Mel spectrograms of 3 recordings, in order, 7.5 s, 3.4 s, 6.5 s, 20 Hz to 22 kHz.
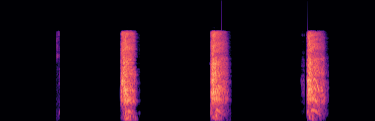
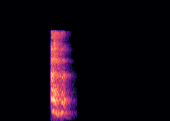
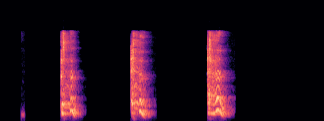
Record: {"exhalation_length": "7.5 s", "exhalation_amplitude": 24298, "exhalation_signal_mean_std_ratio": 0.25, "cough_length": "3.4 s", "cough_amplitude": 29331, "cough_signal_mean_std_ratio": 0.2, "three_cough_length": "6.5 s", "three_cough_amplitude": 27879, "three_cough_signal_mean_std_ratio": 0.31, "survey_phase": "beta (2021-08-13 to 2022-03-07)", "age": "65+", "gender": "Female", "wearing_mask": "No", "symptom_none": true, "smoker_status": "Ex-smoker", "respiratory_condition_asthma": false, "respiratory_condition_other": false, "recruitment_source": "REACT", "submission_delay": "1 day", "covid_test_result": "Negative", "covid_test_method": "RT-qPCR", "influenza_a_test_result": "Negative", "influenza_b_test_result": "Negative"}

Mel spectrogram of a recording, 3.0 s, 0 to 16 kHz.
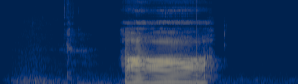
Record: {"exhalation_length": "3.0 s", "exhalation_amplitude": 31358, "exhalation_signal_mean_std_ratio": 0.45, "survey_phase": "beta (2021-08-13 to 2022-03-07)", "age": "45-64", "gender": "Male", "wearing_mask": "No", "symptom_none": true, "smoker_status": "Never smoked", "respiratory_condition_asthma": false, "respiratory_condition_other": false, "recruitment_source": "REACT", "submission_delay": "1 day", "covid_test_result": "Negative", "covid_test_method": "RT-qPCR", "influenza_a_test_result": "Negative", "influenza_b_test_result": "Negative"}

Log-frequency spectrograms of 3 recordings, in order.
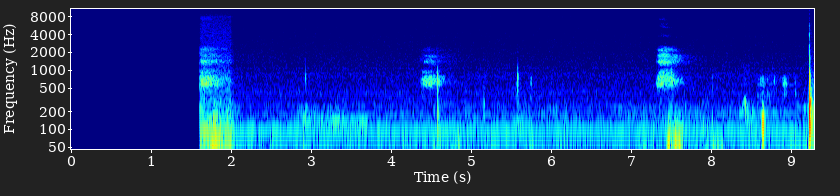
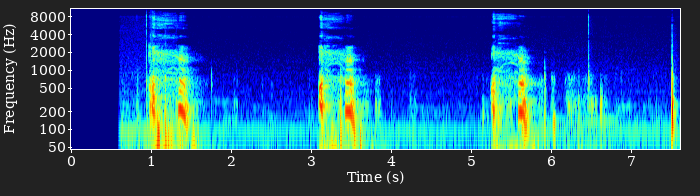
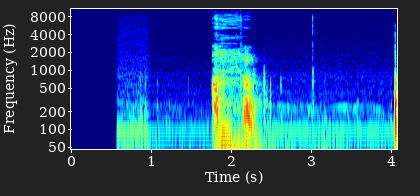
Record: {"exhalation_length": "9.3 s", "exhalation_amplitude": 17726, "exhalation_signal_mean_std_ratio": 0.15, "three_cough_length": "7.6 s", "three_cough_amplitude": 22245, "three_cough_signal_mean_std_ratio": 0.32, "cough_length": "4.1 s", "cough_amplitude": 22830, "cough_signal_mean_std_ratio": 0.27, "survey_phase": "beta (2021-08-13 to 2022-03-07)", "age": "65+", "gender": "Male", "wearing_mask": "No", "symptom_none": true, "smoker_status": "Ex-smoker", "respiratory_condition_asthma": false, "respiratory_condition_other": false, "recruitment_source": "REACT", "submission_delay": "10 days", "covid_test_result": "Negative", "covid_test_method": "RT-qPCR"}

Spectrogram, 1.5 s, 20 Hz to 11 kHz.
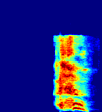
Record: {"cough_length": "1.5 s", "cough_amplitude": 28501, "cough_signal_mean_std_ratio": 0.45, "survey_phase": "beta (2021-08-13 to 2022-03-07)", "age": "18-44", "gender": "Female", "wearing_mask": "No", "symptom_cough_any": true, "symptom_new_continuous_cough": true, "symptom_sore_throat": true, "symptom_other": true, "symptom_onset": "3 days", "smoker_status": "Ex-smoker", "respiratory_condition_asthma": false, "respiratory_condition_other": false, "recruitment_source": "Test and Trace", "submission_delay": "1 day", "covid_test_result": "Negative", "covid_test_method": "RT-qPCR"}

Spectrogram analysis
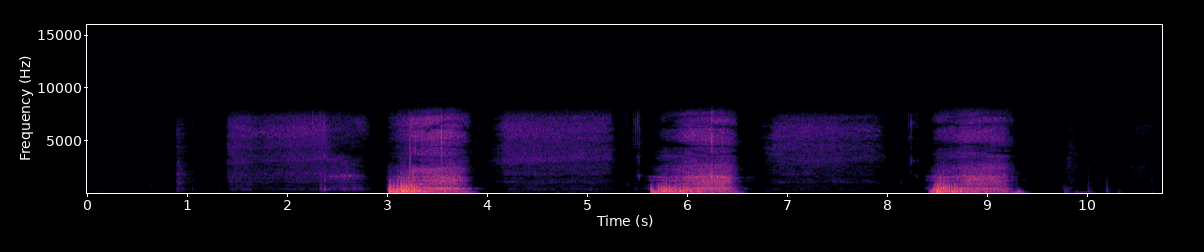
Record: {"exhalation_length": "10.8 s", "exhalation_amplitude": 27110, "exhalation_signal_mean_std_ratio": 0.37, "survey_phase": "beta (2021-08-13 to 2022-03-07)", "age": "45-64", "gender": "Male", "wearing_mask": "Yes", "symptom_new_continuous_cough": true, "symptom_abdominal_pain": true, "symptom_diarrhoea": true, "symptom_fatigue": true, "symptom_change_to_sense_of_smell_or_taste": true, "symptom_loss_of_taste": true, "symptom_onset": "6 days", "smoker_status": "Current smoker (1 to 10 cigarettes per day)", "respiratory_condition_asthma": false, "respiratory_condition_other": false, "recruitment_source": "Test and Trace", "submission_delay": "2 days", "covid_test_result": "Positive", "covid_test_method": "RT-qPCR", "covid_ct_value": 18.4, "covid_ct_gene": "N gene", "covid_ct_mean": 18.7, "covid_viral_load": "710000 copies/ml", "covid_viral_load_category": "Low viral load (10K-1M copies/ml)"}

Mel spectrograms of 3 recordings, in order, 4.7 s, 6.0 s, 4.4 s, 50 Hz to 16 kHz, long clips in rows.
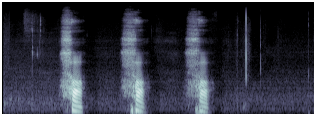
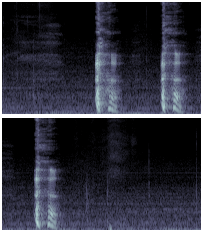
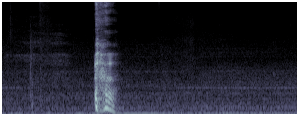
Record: {"exhalation_length": "4.7 s", "exhalation_amplitude": 21335, "exhalation_signal_mean_std_ratio": 0.26, "three_cough_length": "6.0 s", "three_cough_amplitude": 7133, "three_cough_signal_mean_std_ratio": 0.3, "cough_length": "4.4 s", "cough_amplitude": 5095, "cough_signal_mean_std_ratio": 0.31, "survey_phase": "alpha (2021-03-01 to 2021-08-12)", "age": "45-64", "gender": "Male", "wearing_mask": "No", "symptom_none": true, "smoker_status": "Never smoked", "respiratory_condition_asthma": false, "respiratory_condition_other": false, "recruitment_source": "REACT", "submission_delay": "1 day", "covid_test_result": "Negative", "covid_test_method": "RT-qPCR"}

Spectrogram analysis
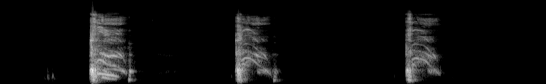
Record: {"three_cough_length": "5.5 s", "three_cough_amplitude": 32768, "three_cough_signal_mean_std_ratio": 0.26, "survey_phase": "beta (2021-08-13 to 2022-03-07)", "age": "18-44", "gender": "Male", "wearing_mask": "No", "symptom_cough_any": true, "symptom_sore_throat": true, "symptom_onset": "4 days", "smoker_status": "Never smoked", "respiratory_condition_asthma": false, "respiratory_condition_other": false, "recruitment_source": "Test and Trace", "submission_delay": "1 day", "covid_test_result": "Positive", "covid_test_method": "RT-qPCR", "covid_ct_value": 20.8, "covid_ct_gene": "N gene"}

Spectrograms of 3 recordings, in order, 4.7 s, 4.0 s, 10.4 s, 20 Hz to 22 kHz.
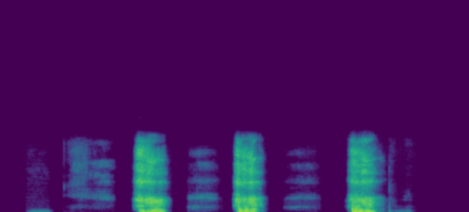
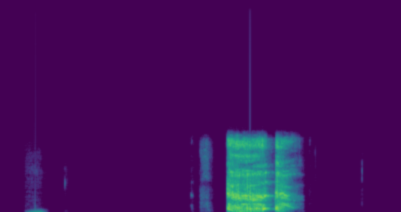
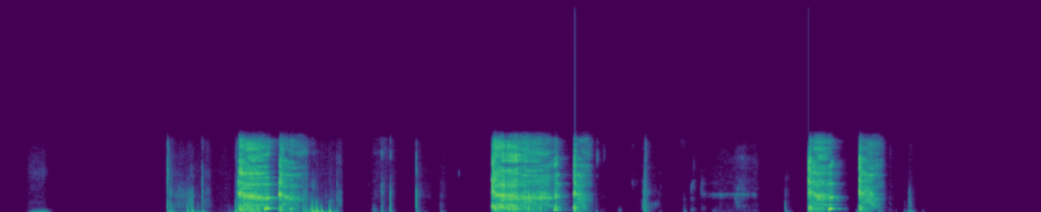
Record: {"exhalation_length": "4.7 s", "exhalation_amplitude": 31261, "exhalation_signal_mean_std_ratio": 0.35, "cough_length": "4.0 s", "cough_amplitude": 32767, "cough_signal_mean_std_ratio": 0.31, "three_cough_length": "10.4 s", "three_cough_amplitude": 32768, "three_cough_signal_mean_std_ratio": 0.32, "survey_phase": "beta (2021-08-13 to 2022-03-07)", "age": "18-44", "gender": "Female", "wearing_mask": "No", "symptom_cough_any": true, "symptom_runny_or_blocked_nose": true, "symptom_sore_throat": true, "symptom_onset": "3 days", "smoker_status": "Ex-smoker", "respiratory_condition_asthma": false, "respiratory_condition_other": false, "recruitment_source": "REACT", "submission_delay": "1 day", "covid_test_result": "Negative", "covid_test_method": "RT-qPCR"}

